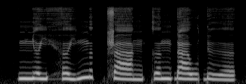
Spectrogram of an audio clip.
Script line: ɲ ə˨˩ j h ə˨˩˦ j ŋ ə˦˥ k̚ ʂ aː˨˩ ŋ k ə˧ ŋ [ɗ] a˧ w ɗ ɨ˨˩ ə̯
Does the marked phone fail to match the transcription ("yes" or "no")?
no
